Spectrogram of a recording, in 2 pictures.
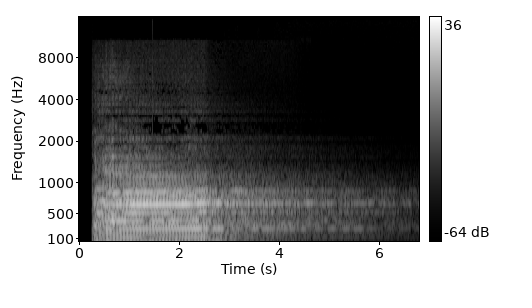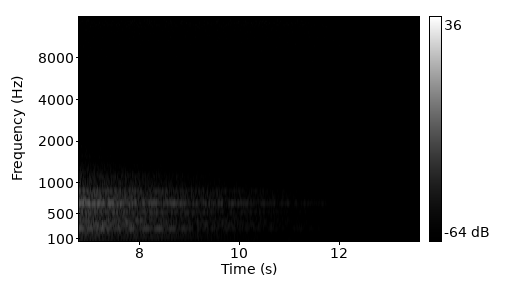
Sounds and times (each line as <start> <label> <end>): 0.2 war horn 7.4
